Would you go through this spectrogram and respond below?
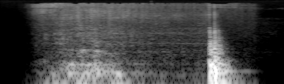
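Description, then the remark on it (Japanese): A door in an apartment, leading from the living room to a bedroom, slides or swings open with a low rumbling scrape lasting about a second, then a sharp thud as it stops, moderately loud with no voices. “この扉は。”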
